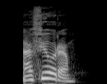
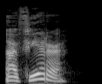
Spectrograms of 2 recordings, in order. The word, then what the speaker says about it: афера: Афера – неправильный вариант. Афера – правильный вариант. Русский язык – тот еще аферист и ловит нас там, где мы не ждем. Лингвисты до сих пор отвечают на нападки, почему нужно произносить «афера», а не «афера».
